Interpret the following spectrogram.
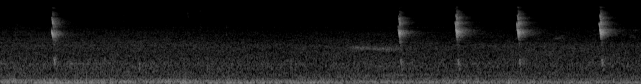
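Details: Predator warning from a chipmunk at Miller Park, Upper Arlington, Columbus, Ohio: one high chip, a pause, then four more sharp chips at the end, spaced about half a second apart.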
